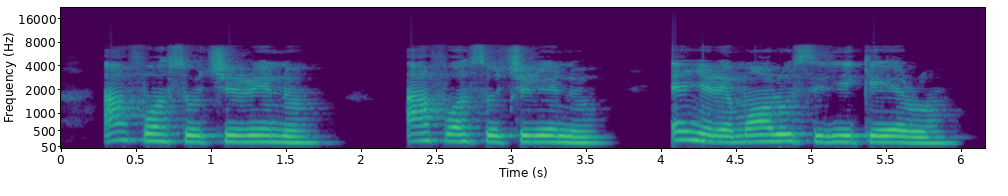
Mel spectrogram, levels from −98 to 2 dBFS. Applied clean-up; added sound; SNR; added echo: none; none; none; none.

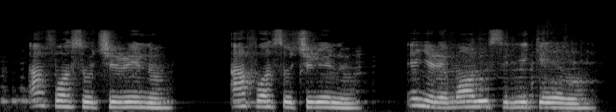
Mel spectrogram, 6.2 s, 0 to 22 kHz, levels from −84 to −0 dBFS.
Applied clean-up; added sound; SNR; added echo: neural mask model RNNoise.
